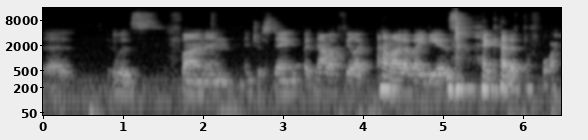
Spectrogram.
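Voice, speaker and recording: A woman's voice: low voice, steady tone, normal speed, a bit bright. A young woman, a saxophonist speaking English as a second language, chatting casually in an interview with frequent fillers and laughs. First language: not English. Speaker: saxophonist and music producer. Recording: echoey room with faint noise.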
